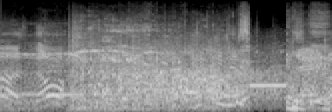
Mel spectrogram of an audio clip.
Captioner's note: audience laughing; table and bottles crashing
